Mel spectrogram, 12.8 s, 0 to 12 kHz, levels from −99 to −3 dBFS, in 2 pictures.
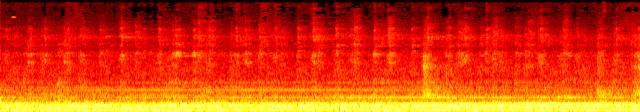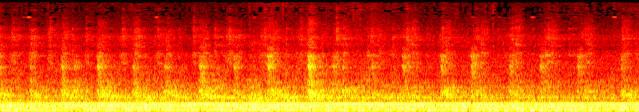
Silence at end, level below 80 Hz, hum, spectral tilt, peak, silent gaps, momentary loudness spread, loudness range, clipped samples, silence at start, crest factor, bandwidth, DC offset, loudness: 0 s; -22 dBFS; none; -10 dB/octave; -2 dBFS; none; 3 LU; 2 LU; under 0.1%; 0 s; 12 dB; 7.2 kHz; under 0.1%; -16 LUFS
